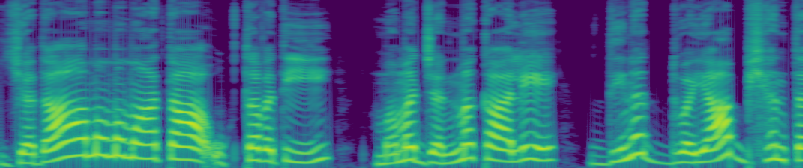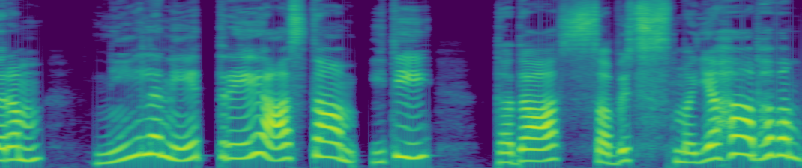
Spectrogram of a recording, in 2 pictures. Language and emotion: Sanskrit, surprised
